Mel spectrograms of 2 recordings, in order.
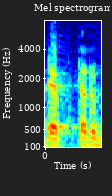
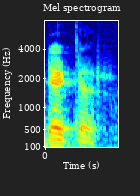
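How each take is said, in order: First: A b-like sound is pronounced. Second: The b sound is silent. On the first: The speaker calls it wrong. "कई बच्चे मैं सुनता हूं डेप्टर डेप्टर बोलते हैं" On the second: The speaker calls it right. "इसमें बच्चों बी silent होता है, इसका प्रोनाउंसिएशन है डेटर"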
